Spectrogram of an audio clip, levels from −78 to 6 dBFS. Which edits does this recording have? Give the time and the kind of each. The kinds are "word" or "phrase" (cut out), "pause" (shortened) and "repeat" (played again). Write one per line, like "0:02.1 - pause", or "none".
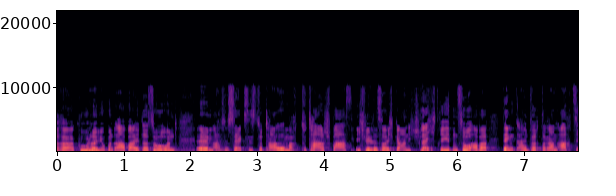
0:04.4 - word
